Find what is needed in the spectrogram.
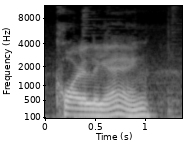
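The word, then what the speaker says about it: Kuai Liang: it shows him and Cole Leang, which is how you say his name properly, just so you guys know.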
